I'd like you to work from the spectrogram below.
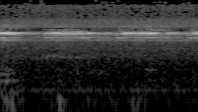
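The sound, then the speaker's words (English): A steady, piercing alarm tone holds one high pitch without a break, fairly faint, like a fire alarm going off during a drill. No one speaks. “That I was thinking that was like a fire drill or something, or Jeez.”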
